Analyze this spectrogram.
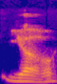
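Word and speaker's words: יו: The writer or editor creates the impression that the divine name short form yo here yw. And without getting into historical Semitic linguistics as to why that was pronounced yo just again I'll say take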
